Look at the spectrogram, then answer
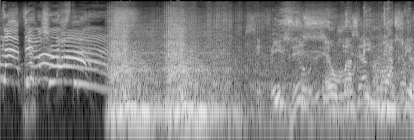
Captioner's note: engines revving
